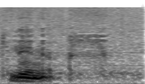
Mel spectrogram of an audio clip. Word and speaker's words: Linux: Hello, this is Lenus Torvald and I pronounce Linux as Linux.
